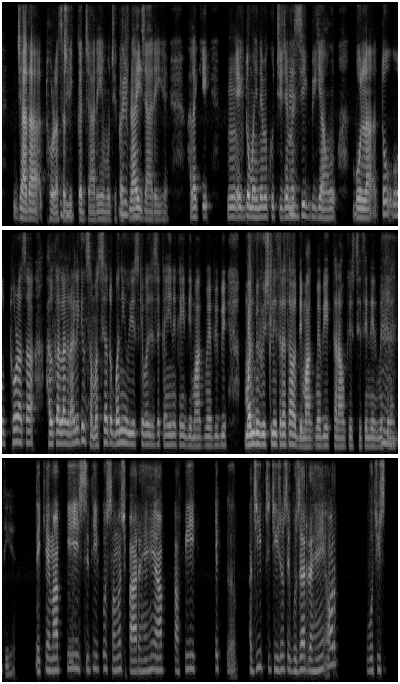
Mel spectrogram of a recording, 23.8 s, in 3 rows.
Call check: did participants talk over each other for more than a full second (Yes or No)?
No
